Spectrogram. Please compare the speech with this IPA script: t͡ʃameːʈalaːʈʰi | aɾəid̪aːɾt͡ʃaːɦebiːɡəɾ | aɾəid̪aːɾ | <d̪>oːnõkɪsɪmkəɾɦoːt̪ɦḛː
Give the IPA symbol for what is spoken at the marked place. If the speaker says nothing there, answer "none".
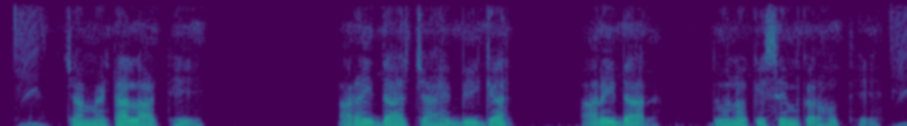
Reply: d̪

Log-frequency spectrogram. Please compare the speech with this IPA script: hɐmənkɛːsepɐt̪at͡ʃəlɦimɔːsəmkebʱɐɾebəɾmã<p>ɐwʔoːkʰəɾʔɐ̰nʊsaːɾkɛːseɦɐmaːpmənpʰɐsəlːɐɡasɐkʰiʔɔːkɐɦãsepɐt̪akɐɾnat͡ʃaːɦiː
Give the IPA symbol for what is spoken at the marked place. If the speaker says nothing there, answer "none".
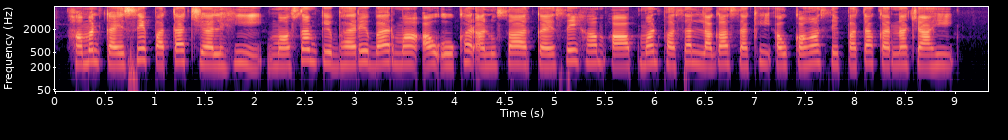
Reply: ʔ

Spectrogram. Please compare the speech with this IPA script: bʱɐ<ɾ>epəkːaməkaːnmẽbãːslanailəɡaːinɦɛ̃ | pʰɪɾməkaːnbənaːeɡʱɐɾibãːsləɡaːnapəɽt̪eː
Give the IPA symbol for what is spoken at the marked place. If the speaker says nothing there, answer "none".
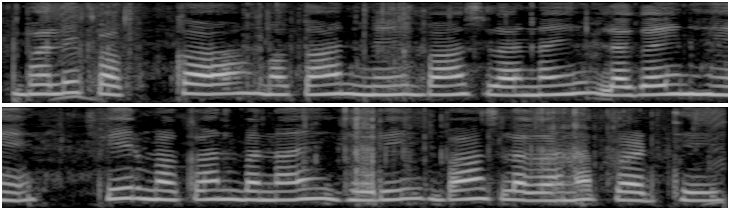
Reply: l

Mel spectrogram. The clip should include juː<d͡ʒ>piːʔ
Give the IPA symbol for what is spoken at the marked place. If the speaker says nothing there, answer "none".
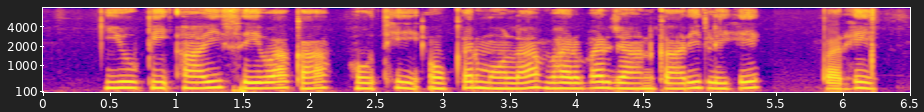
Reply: none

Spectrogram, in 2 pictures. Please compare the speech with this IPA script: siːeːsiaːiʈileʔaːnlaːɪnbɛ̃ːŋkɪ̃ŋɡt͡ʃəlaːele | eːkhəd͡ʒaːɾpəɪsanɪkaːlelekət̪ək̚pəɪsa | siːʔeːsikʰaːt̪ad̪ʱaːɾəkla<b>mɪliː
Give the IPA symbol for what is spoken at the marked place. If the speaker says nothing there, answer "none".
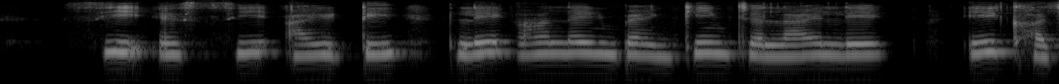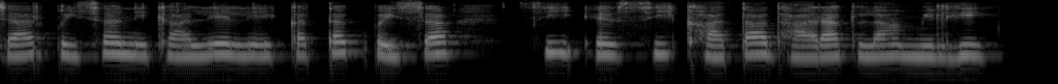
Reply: none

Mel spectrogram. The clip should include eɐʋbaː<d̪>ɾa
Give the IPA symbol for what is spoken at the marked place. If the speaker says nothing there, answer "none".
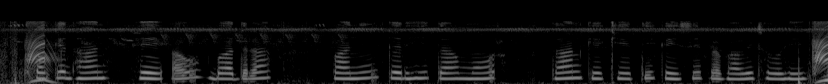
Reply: d̪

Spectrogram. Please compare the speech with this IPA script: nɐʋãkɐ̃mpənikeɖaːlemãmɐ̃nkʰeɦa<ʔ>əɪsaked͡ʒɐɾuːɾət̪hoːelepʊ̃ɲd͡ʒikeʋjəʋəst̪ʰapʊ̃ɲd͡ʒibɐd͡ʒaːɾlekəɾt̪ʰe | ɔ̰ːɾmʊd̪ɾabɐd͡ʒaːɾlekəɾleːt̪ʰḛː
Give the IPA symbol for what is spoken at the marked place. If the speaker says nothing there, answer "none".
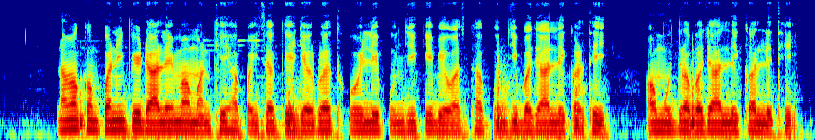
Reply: p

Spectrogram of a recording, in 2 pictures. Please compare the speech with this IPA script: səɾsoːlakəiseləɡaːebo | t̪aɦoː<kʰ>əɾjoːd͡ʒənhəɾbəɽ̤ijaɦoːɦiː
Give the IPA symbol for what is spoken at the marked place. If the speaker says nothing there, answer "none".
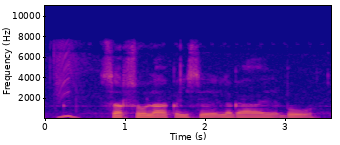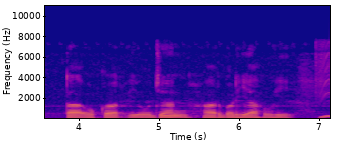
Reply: k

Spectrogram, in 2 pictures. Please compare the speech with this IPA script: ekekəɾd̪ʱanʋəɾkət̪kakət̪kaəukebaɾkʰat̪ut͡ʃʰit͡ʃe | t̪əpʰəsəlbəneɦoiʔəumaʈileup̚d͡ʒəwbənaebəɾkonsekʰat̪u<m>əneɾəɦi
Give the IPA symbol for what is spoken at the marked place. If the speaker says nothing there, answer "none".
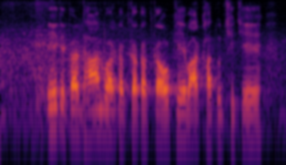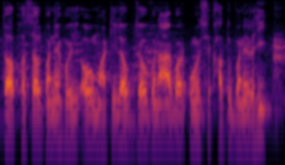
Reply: b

